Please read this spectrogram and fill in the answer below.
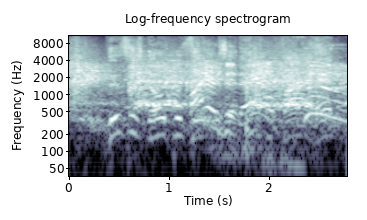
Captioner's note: crowd chants "nxt"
